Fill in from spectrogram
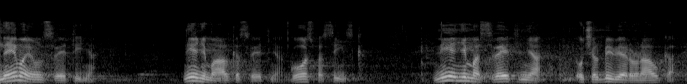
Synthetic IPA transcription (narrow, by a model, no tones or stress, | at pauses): neːmajonsʋeːt̪ḭɲa̰ | nijeɲimaalkasʋeːt̪iɲa̰ɡoːspasiːnskḁ | nijeɲimasʋeːt̪iɲa̰ot͡ʃelbiʋʲjeɾonauka̰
